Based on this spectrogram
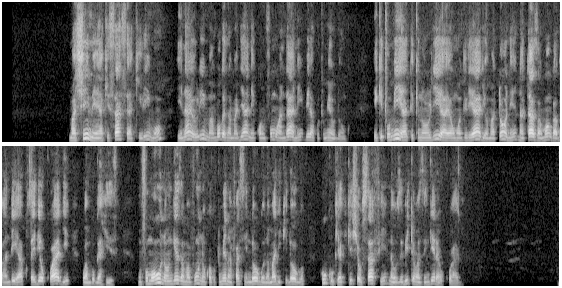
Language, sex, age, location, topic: Swahili, male, 36-49, Dar es Salaam, agriculture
